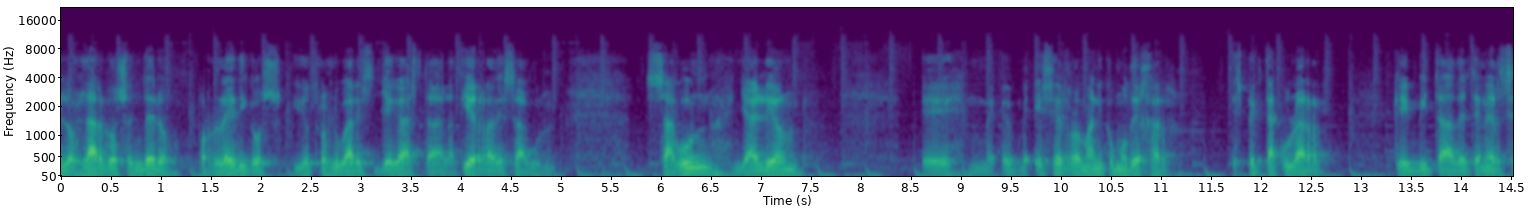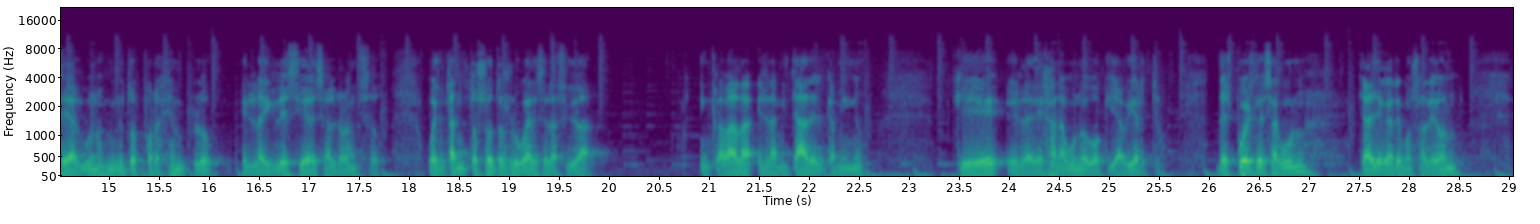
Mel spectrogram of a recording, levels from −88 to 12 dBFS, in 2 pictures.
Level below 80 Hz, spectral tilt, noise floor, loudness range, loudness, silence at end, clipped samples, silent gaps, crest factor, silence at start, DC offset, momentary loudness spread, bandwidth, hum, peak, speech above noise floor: -46 dBFS; -6.5 dB/octave; -61 dBFS; 4 LU; -26 LUFS; 0 s; under 0.1%; none; 20 dB; 0 s; under 0.1%; 18 LU; 11 kHz; none; -6 dBFS; 36 dB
